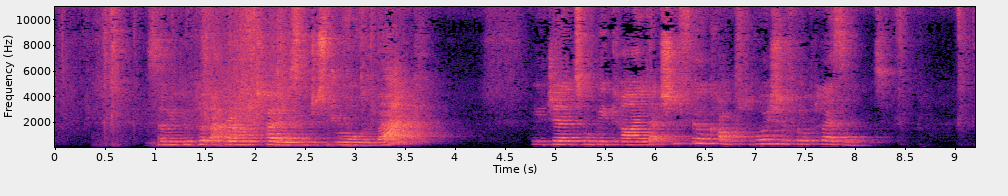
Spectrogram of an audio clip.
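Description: A middle-aged woman speaks calmly and clearly, close by, giving instructions.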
